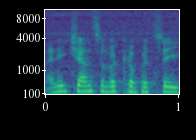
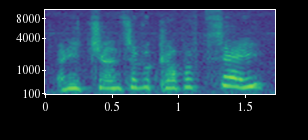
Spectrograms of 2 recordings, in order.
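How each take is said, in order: First: It sounds like a polite, questioning request. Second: It sounds like an outraged exclamation. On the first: It is a simple request. The speaker calls it right. "I was putting a question mark on the end of that" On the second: The lack of tea is outrageous. The speaker calls it wrong. "So now it sounds like I'm being like, it's outrageous"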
